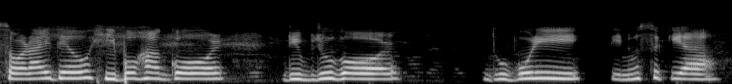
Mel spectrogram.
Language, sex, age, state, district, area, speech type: Assamese, female, 30-45, Assam, Charaideo, urban, spontaneous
